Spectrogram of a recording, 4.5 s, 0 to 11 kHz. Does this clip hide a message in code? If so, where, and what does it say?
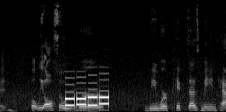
Yes: DTMF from 1.3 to 2.2 s, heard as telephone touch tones, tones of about 180 ms, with speech in English. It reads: 2539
